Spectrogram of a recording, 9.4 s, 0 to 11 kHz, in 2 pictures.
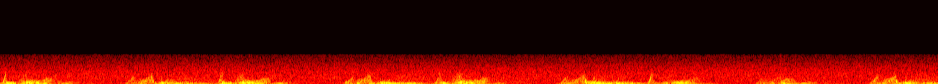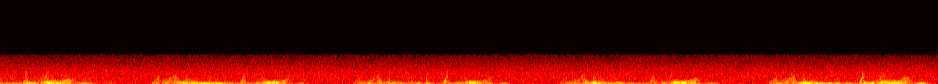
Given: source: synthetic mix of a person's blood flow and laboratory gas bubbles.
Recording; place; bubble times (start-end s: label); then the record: Doppler ultrasound of blood flow; precordium
no bubbles
From the record:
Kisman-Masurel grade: 000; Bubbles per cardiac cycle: 0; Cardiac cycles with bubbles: 0%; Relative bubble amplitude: no bubbles discernible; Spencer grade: 0 (complete lack of bubble signals)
